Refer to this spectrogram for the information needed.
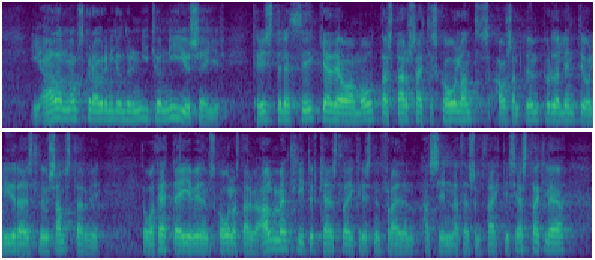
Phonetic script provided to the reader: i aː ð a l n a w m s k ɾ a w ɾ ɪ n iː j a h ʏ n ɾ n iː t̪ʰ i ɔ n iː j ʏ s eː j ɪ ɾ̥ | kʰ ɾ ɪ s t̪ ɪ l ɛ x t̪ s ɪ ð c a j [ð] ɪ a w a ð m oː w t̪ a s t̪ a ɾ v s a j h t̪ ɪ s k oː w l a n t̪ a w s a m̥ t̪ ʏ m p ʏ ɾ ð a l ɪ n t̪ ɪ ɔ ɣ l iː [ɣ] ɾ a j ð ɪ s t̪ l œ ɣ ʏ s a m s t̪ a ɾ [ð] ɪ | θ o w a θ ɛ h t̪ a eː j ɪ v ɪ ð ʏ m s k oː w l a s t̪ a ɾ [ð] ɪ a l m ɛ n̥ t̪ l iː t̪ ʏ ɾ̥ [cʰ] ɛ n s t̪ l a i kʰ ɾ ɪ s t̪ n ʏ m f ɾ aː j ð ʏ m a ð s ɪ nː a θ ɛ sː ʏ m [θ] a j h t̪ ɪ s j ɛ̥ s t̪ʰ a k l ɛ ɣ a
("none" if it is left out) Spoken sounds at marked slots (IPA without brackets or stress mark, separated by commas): ð, ð, v, v, cʰ, θ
